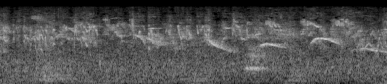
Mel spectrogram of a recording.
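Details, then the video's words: Double-collared seedeater giving a 'chuva'-style training song: a dense, fast run of high chirps and trills, ending in a few clearer slurred whistles that rise and fall, with faint hiss behind. "COLEIRO CANTO CHUVA"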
